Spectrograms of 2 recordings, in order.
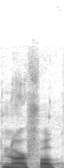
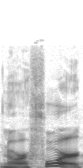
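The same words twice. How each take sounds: First: The second syllable has no R sound. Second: The second syllable sounds like fork. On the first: This is how the eastern namesake is said. "like Norfolk, Virginia" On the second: This is how local residents say it. "people still continued to pronounce it Norfolk"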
